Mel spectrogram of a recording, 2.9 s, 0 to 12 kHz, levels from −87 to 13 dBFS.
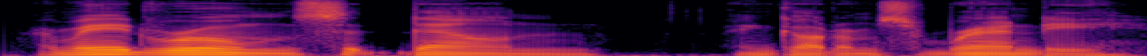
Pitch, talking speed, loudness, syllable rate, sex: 95 Hz, 210 wpm, -19 LUFS, 4.6 syllables/s, male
